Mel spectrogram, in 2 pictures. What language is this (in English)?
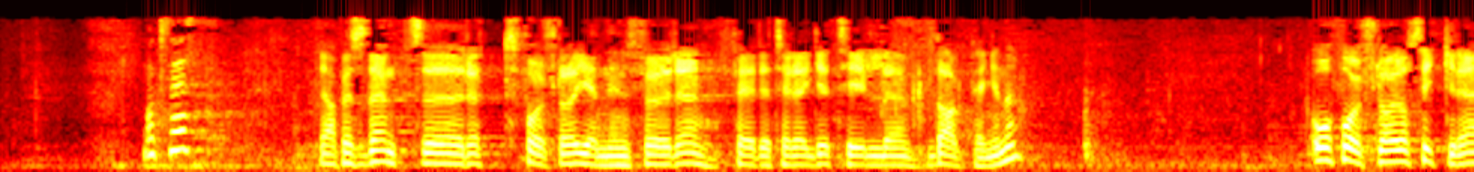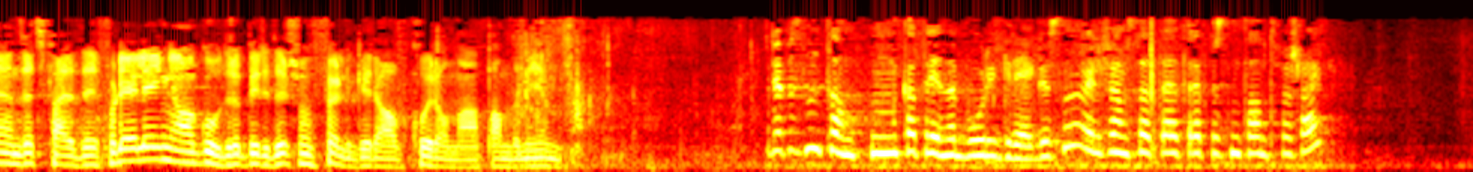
Norwegian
